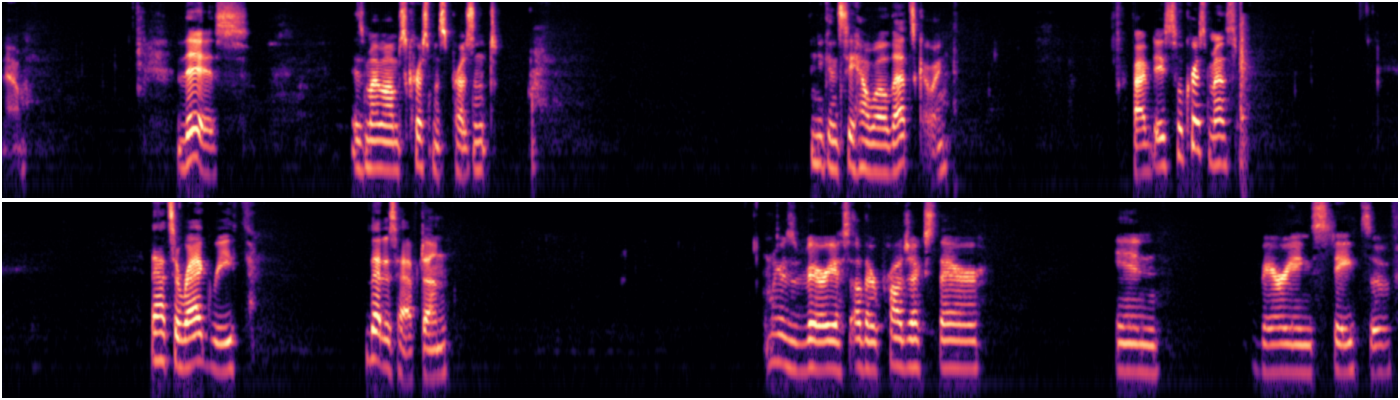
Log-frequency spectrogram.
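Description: A woman talks calmly close by, in short bursts with pauses.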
